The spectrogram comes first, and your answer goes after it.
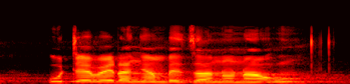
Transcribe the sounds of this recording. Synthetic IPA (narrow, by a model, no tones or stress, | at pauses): utʼɛβɛɺaɲambɛd͡zanɔnau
